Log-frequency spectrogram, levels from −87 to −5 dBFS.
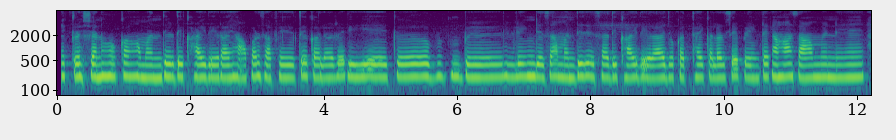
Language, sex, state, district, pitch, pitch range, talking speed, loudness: Hindi, female, Maharashtra, Chandrapur, 205 Hz, 200-210 Hz, 135 wpm, -25 LUFS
